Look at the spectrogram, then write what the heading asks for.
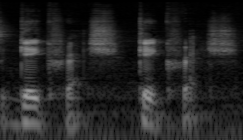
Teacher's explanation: the T will borrow the Velar place of articulation from and then it might be pronounced as gay crash gay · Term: assimilation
